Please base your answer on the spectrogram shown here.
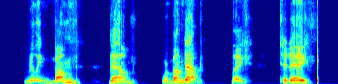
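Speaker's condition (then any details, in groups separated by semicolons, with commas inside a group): Cerebral palsy; mainly lower limbs affected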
